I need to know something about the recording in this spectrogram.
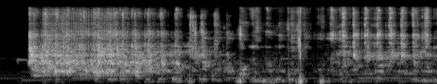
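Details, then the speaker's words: Hero Splendor Plus old model just after starting: loose, uneven metallic clatter over the single-cylinder beat from a worn, slack cam timing chain; engine then opened to change the timing chain and check the timing pad and tensioner. "तो दोस्तों, यह है Splender plus old model. इसका timing का इतना ज्यादा गंदा आवाज आ रहा है।"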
